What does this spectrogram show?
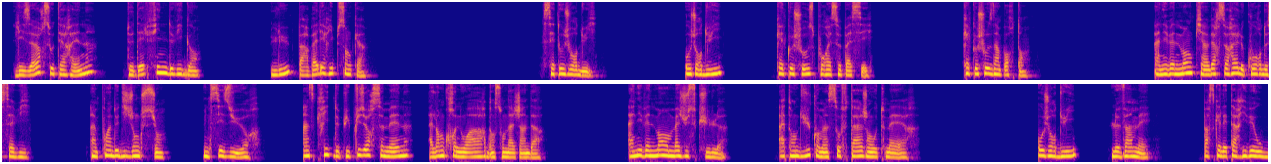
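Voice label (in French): LIVRE AUDIO, Voix off; Les heures souterraines - Delphine de Vigan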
